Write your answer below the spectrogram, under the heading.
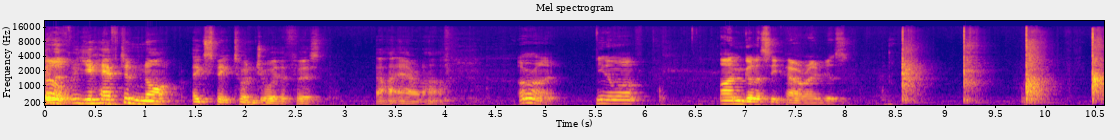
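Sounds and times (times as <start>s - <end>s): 
speech: 0.3s - 6.0s, 6.8s - 8.1s
slow hand claps: 8.5s - 10.5s.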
